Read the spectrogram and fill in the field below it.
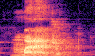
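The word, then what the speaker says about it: Marajó: मोरैजो। मराजो है वो, sorry wow, मैं तो प्रोनाउंसिएशन भी गलत कर रहा हूँ। मराजो, मराजो।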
